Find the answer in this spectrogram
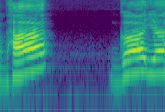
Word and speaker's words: भाग्य: जब इसको पढ़ेंगे तो इसको इसके साथ मिलाएंगे यानी भ आ की मात्रा भा ग भाग और सबसे लास्ट वाली जो वर्ण होगी उसे बिल्कुल अलग से पढ़ेंगे य, इसलिए इसको पढ़ेंगे भाग्य।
